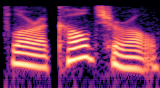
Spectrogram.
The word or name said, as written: floricultural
